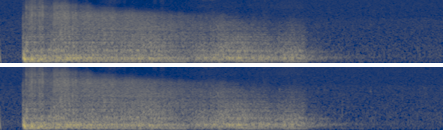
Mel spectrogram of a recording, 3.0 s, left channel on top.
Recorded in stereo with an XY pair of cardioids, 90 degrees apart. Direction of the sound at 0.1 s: Straight ahead.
